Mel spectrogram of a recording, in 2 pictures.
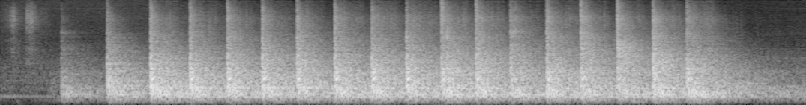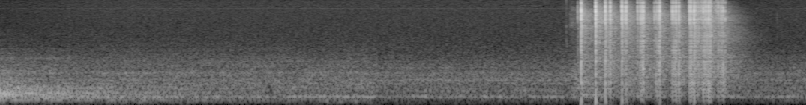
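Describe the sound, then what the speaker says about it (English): Steady rapid hammer taps ring out on a welded steel patch panel for a GTO sail panel repair, close and loud, a dozen or so even strikes, then a short quicker flurry of lighter taps after a pause. "let me tap on it a little bit, and we get a couple more tacks on it"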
